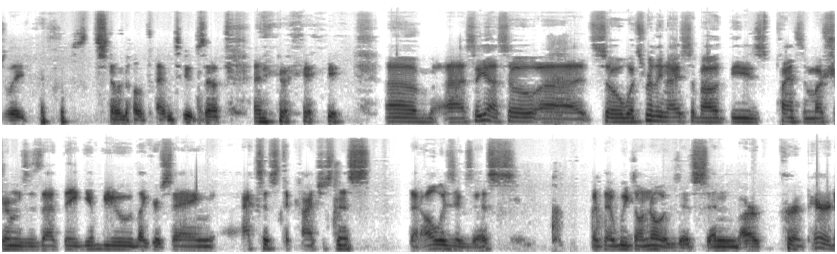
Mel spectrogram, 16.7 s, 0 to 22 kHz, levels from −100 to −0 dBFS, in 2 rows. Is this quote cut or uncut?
cut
